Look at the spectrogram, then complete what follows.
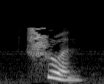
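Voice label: "顺", Mandarin Chinese; hsk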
